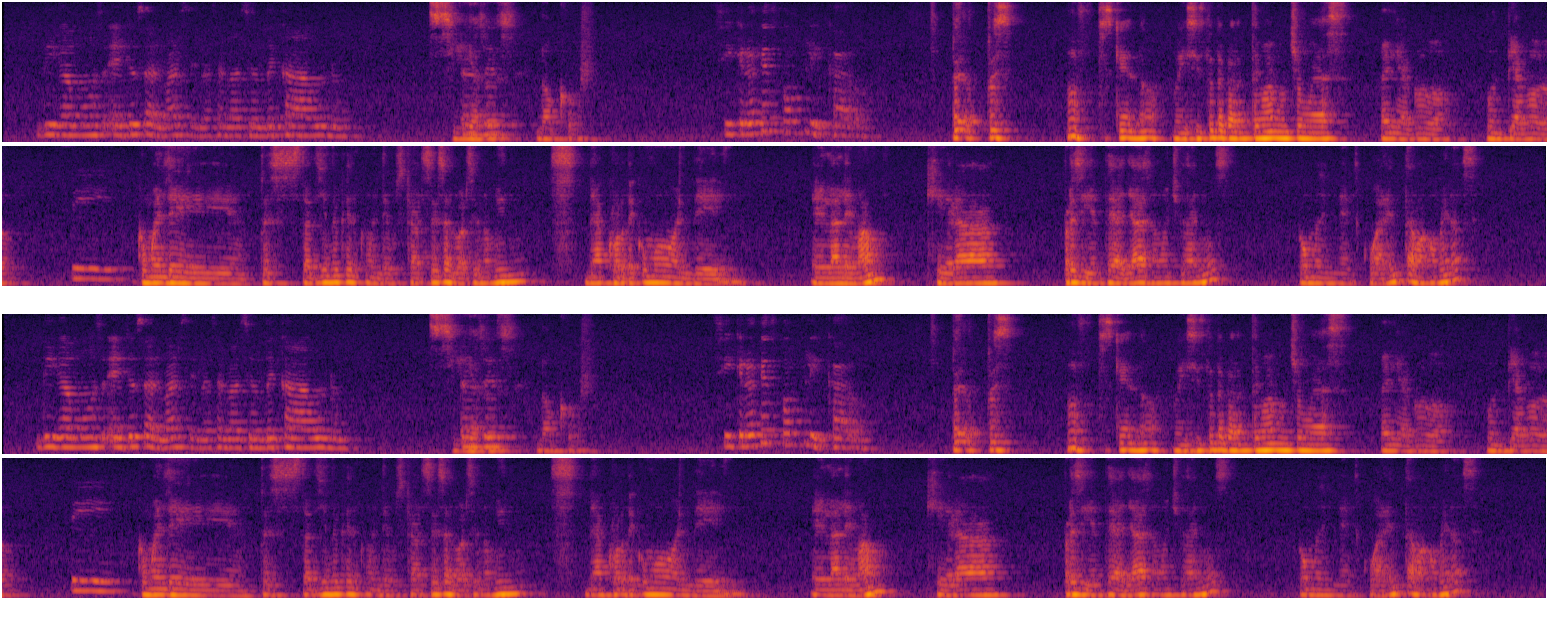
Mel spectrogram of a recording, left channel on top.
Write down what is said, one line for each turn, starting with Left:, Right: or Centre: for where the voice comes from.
Right: digamos, ellos salvarse, la salvación de cada uno.
Left: Sí,
Right: Entonces,
Left: eso es loco.
Right: Sí, creo que es complicado.
Left: Pero, pues, uf, es que no, me hiciste tocar un tema mucho más peliagudo, puntiagudo,
Right: sí.
Left: como el de, pues, estás diciendo que como el de buscarse, salvarse uno mismo. Me acordé como el de el alemán, que era presidente de allá hace muchos años, como en el 40 más o menos,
